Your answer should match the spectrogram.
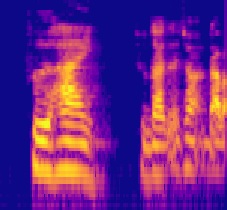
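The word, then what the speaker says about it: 腐敗: Các bạn thấy phần gạch chân Hán tự là chữ hủ và chữ bại, như vậy sẽ đọc là phư hai.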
